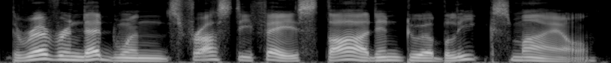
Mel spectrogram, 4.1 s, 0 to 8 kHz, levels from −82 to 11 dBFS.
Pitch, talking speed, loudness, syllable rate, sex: 145 Hz, 145 wpm, -18 LUFS, 4.5 syllables/s, male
